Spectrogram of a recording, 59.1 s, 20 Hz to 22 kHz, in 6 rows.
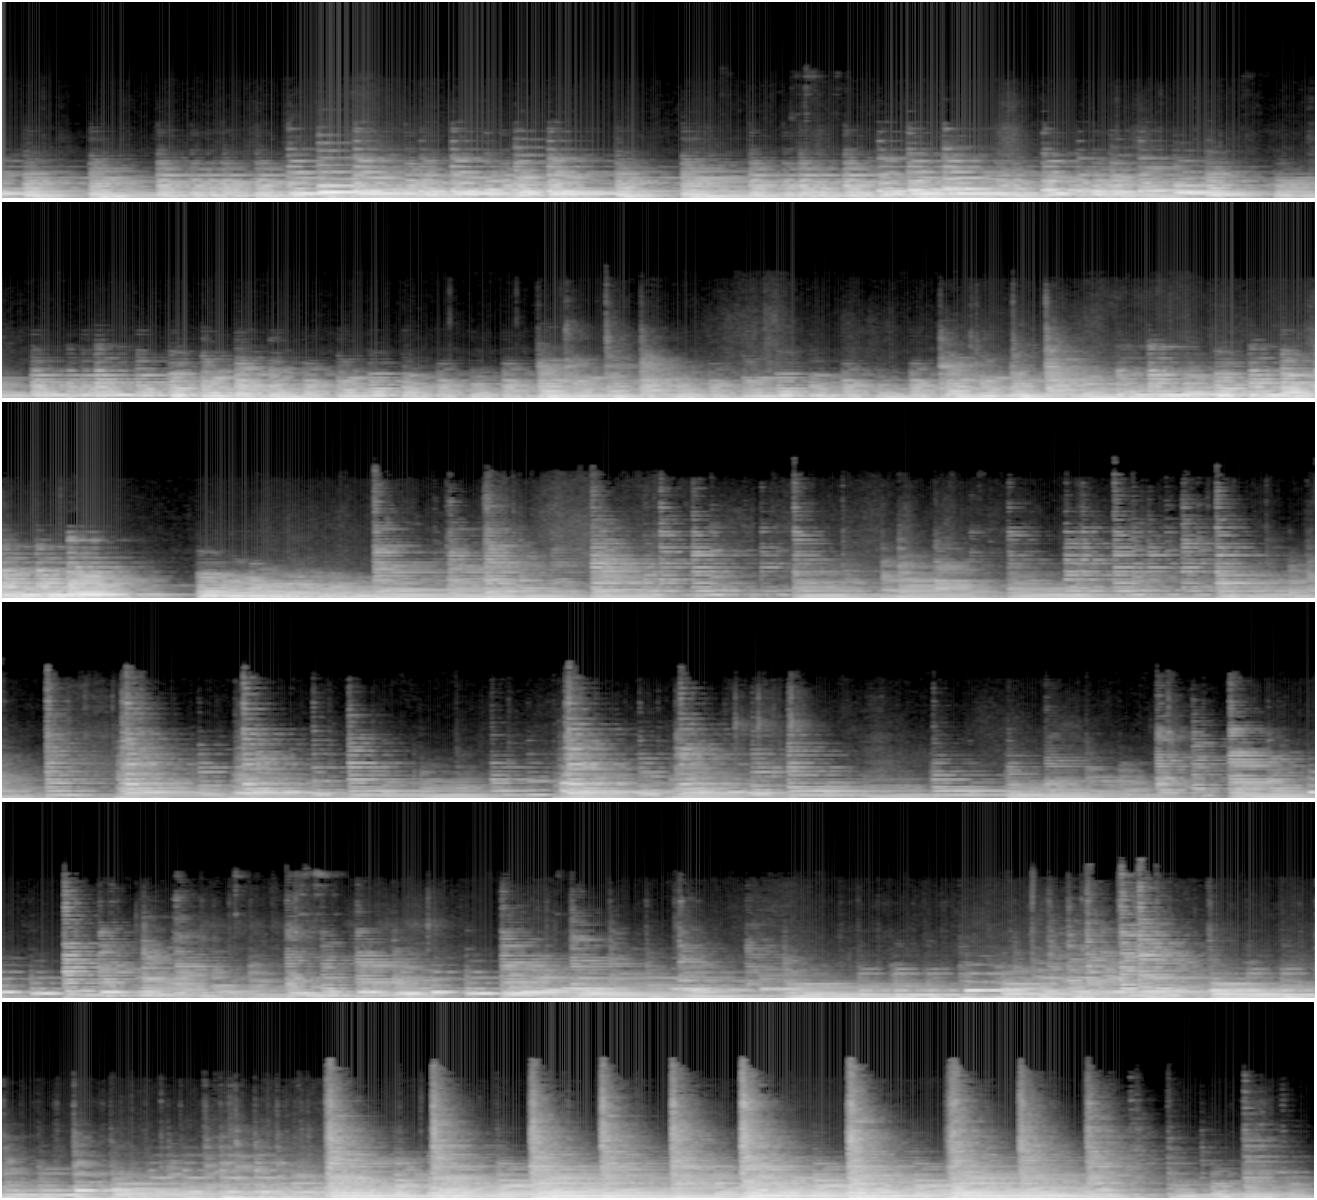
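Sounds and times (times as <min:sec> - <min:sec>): piano accompaniment: 0:00.0 - 0:59.0
plucked classical guitar: 0:00.0 - 0:59.0.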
